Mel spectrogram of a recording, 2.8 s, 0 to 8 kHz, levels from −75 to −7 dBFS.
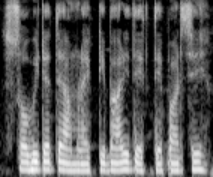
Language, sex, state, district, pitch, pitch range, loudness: Bengali, male, West Bengal, Cooch Behar, 125 Hz, 115-135 Hz, -14 LUFS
